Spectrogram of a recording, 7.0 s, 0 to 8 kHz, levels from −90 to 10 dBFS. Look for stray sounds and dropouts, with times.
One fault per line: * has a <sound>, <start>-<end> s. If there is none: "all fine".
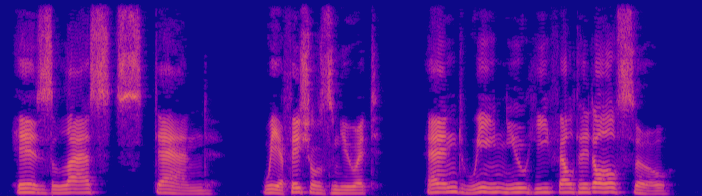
all fine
